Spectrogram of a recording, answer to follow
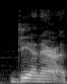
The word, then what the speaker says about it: Deianira: And then we have and I always pronounce her name wrong. Deianira, thank you. I always want to call her Daenerys.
